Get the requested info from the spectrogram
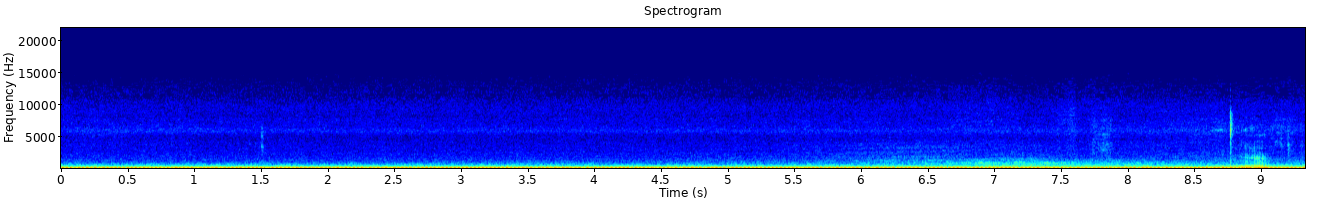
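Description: BMW M140i's straight-six engine idling, heard from inside the cabin as a steady low rumble.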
